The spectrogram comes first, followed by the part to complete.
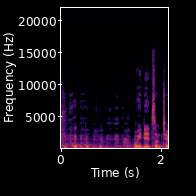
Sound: laughing

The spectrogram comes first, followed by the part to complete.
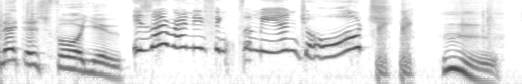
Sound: oinks

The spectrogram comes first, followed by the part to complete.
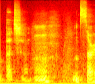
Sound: groans

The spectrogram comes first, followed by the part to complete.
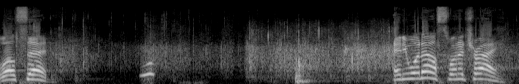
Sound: audience clapping

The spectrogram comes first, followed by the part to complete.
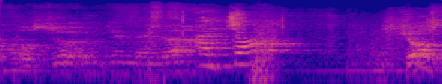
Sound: speaking foreign language

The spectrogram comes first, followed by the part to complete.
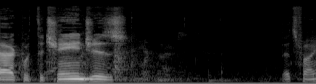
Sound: overlapping chattering

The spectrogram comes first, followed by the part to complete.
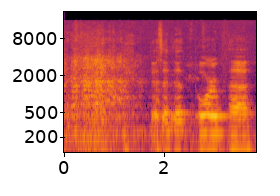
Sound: audience laughs

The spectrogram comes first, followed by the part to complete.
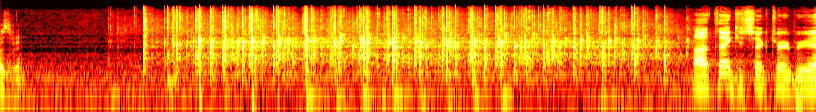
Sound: applause

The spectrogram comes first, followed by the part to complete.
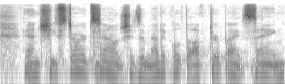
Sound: none

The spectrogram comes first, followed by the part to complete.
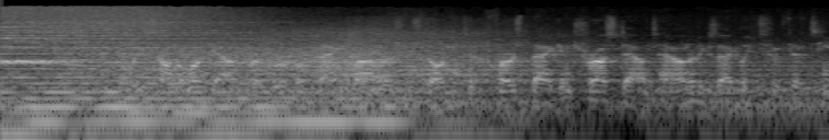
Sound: man On Radio

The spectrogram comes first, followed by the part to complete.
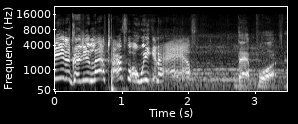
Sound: audience exclaims

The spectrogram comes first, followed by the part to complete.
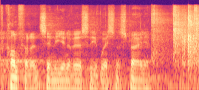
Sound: applause to end

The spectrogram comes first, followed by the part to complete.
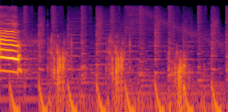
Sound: slurp Slurp Slurp

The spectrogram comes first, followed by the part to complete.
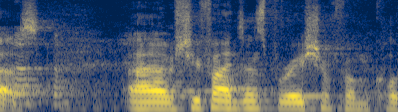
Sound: laughing

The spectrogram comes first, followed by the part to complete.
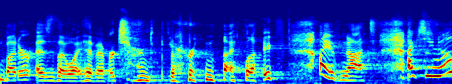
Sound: laughs

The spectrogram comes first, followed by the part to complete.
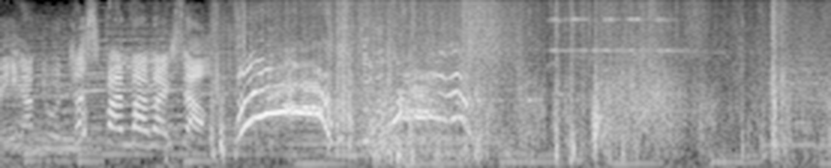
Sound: dee screams

